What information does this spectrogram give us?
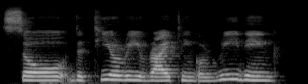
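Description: Halting woman podcast host. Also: mid-range voice, fairly even intonation, warm tone. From Bosnia. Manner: halting, searching for words while asking questions. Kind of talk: interview conversation. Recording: echoey room.

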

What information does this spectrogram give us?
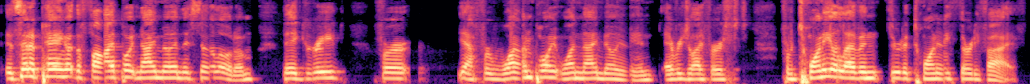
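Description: A man's voice: on the high side, normal speed, a little mellow. A man chatting casually about sports in a wry, easygoing way.

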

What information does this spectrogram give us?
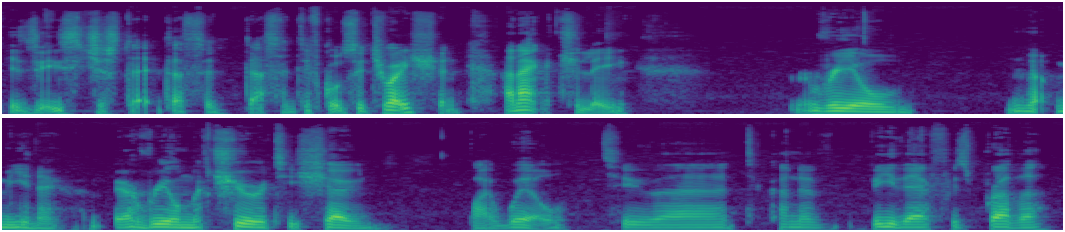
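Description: A man with a low voice, recorded dry with little room sound. He co-hosts a relaxed conversation, feeling his way through sentences haltingly and sounding earnest. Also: gravelly, no room sound. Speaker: podcast co-host. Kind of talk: relaxed casual chat about a radio drama.

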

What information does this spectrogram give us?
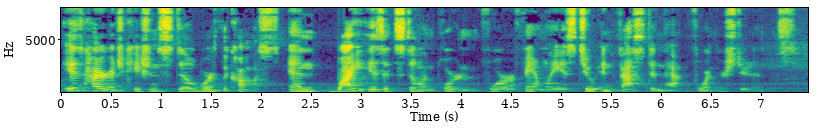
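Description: Upbeat young man with a breathy voice. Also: medium pitch, bright, forceful tone. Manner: upbeat, filler-heavy questions. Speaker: podcast host, admissions staff. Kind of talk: casual podcast hosting. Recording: voice picked up from a distance.

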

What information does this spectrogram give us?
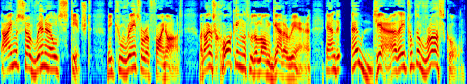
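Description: Fussy upper-class curator voiced by a man, raised pitch, slow plaintive drawl, husky tone. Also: wildly swooping pitch, a bit bright, dry recording, full character voice. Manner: drawling, like modulated yawning. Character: posh, fussy male art curator. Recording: dull lo-fi recording.

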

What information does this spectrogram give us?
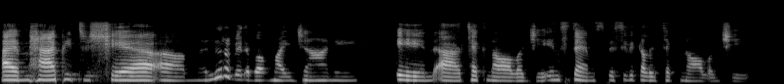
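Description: A woman's voice: mid-range voice, steady tone, moderate pace, pushed and bright, no room sound. Hesitant woman, dull dry recording. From Tanzania. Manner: hesitant, many fillers and restarts. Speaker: podcast guest. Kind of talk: conversational interview answer.

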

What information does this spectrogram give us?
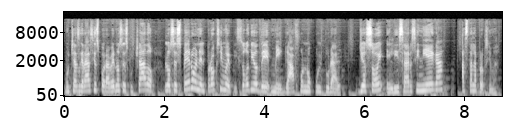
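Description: A woman's voice: a little high, lively intonation, normal speed, soft background music. A woman with a northern Mexican accent hosting a podcast, chatting casually with a guest in an effusive, encouraging manner. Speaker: podcast host interviewing a guest. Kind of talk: casual interview chat. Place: recording booth.

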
